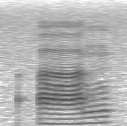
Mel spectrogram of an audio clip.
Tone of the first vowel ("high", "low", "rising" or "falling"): rising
